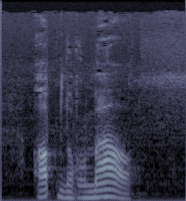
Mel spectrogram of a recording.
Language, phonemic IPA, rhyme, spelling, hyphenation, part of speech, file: Dutch, /ˌɑb.nɔrˈmaːl/, -aːl, abnormaal, ab‧nor‧maal, adjective, Nl-abnormaal.ogg
- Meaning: abnormal (not conforming to rule or system)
